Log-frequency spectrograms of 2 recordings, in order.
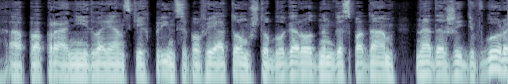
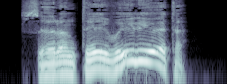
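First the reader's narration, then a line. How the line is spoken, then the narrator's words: Hoarse, slurred, astonished question. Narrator (Russian): С огромным удивлением в голосе, хрипло и изрядно заплетающимся языком спросил он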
